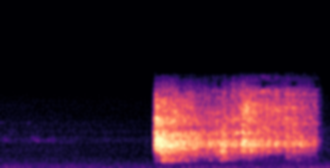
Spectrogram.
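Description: Test sound of breaking glass played back for a glass break detector: a sudden crash of shattering glass about a second in, bright and high-pitched, lasting about a second before cutting off.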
